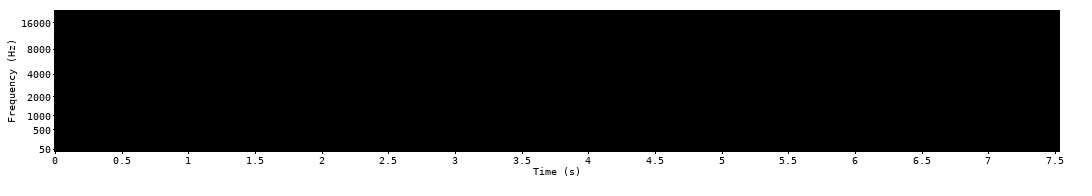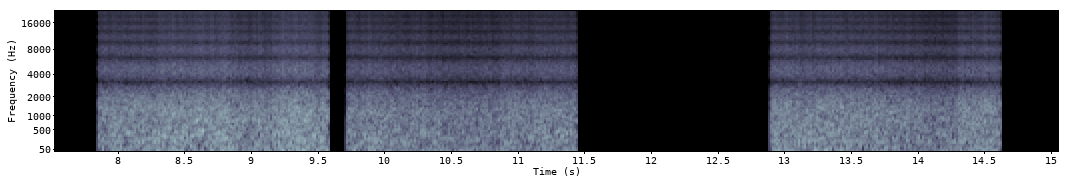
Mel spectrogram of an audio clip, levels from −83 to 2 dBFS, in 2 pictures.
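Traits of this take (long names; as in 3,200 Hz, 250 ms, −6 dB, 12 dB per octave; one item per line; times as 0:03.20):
sample-and-hold tremolo
aliases and images of a low sample rate 3,200 Hz, jitter 0%
a shimmering, thickened sound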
